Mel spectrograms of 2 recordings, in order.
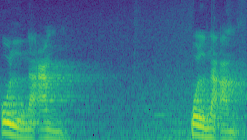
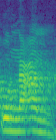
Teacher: kalau lam sukun pada fi'il ketemu Nun lamnya tetap izhar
